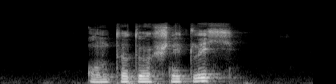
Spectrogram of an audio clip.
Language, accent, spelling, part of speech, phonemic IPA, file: German, Austria, unterdurchschnittlich, adjective, /ˈʊntɐdʊʁçʃnɪtlɪç/, De-at-unterdurchschnittlich.ogg
- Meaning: subnormal, below average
